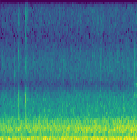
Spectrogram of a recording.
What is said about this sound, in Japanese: それじゃあ帰ろうか。雨。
